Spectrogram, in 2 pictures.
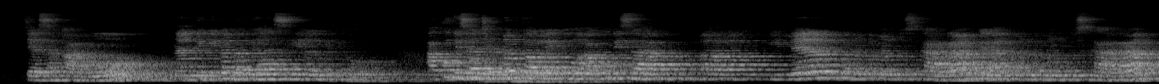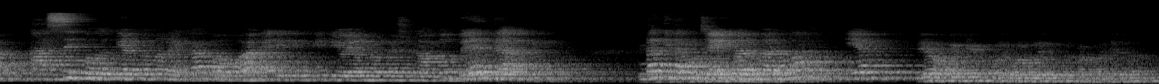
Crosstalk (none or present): present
